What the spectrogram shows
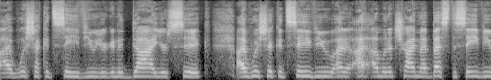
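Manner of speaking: acted, weeping, tearful, stumbling crying speech. Retelling a sad scene where Corazon leans over Law: imitating Corazon crying. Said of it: "And he's crying".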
